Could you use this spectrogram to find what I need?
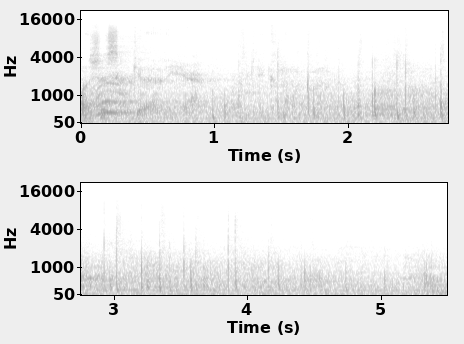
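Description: Footsteps hurry along a hard floor.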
